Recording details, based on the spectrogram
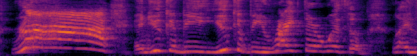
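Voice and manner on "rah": high, loud mock roar; imitation of a raging kid's outburst; imitated child's roar. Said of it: "Your child could be doing this".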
